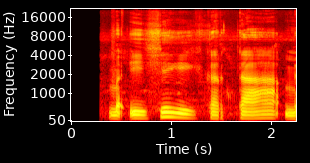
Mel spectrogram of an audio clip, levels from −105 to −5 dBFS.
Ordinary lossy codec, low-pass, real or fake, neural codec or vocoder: none; none; real; none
